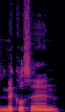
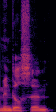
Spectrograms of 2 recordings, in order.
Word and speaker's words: Mikkelsen: It's Mikkelsen. Mikkelsen. I get him wrong every time. It's Lars Mikkelsen, not Mendelsohn.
